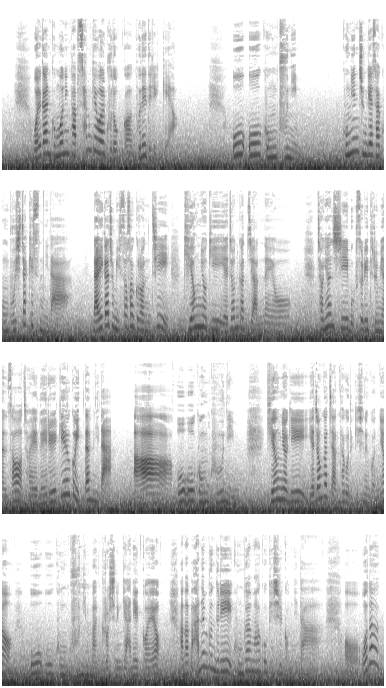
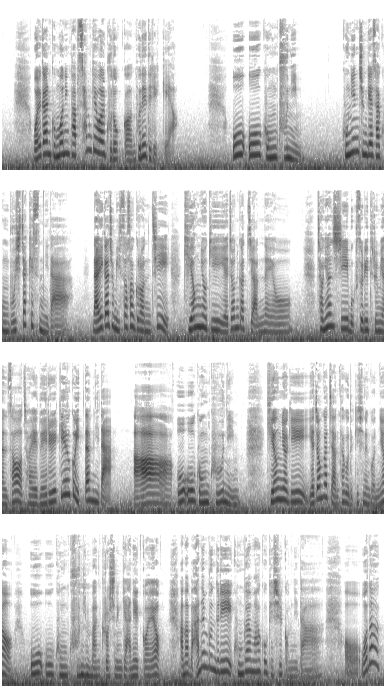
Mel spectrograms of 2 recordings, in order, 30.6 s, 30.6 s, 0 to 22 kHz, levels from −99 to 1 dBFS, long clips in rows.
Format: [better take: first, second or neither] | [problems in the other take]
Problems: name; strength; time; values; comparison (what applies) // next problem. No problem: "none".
second | low rumble; loud; throughout; 9 dB below the speech; faint in the second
